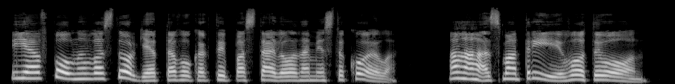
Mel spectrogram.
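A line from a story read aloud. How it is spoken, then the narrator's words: Giggling, pleased, loud. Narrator (Russian): Хихикнула и с удовольствием добавила громким голосом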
